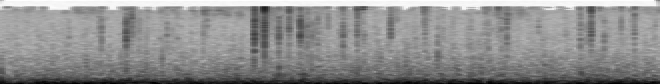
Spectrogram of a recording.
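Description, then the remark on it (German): A campfire of burning wood crackles steadily, with scattered sharp pops and snaps over a constant low, rumbling roar of flames. It sounds fairly loud, with no voices. “Die Geräusche des Lagerfeuers verbinden dich mit einem tiefen Wissen in dir und mit dem Bewusstsein, dass du verbunden bist mit Mutter Erde.”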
